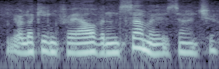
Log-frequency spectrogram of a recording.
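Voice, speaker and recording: An actress playing a weary, guarded woman stranded abroad in a 1950s radio drama, speaking softly and pleadingly. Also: low-pitched, steady tone, brisk, creaky. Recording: old radio broadcast recording.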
